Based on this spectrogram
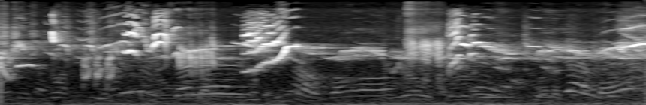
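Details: Oriental magpie-robins in a simulated song contest give sweet rising whistles, rough buzzy notes and a few sharp chips, with a long thin whistle held near the end.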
